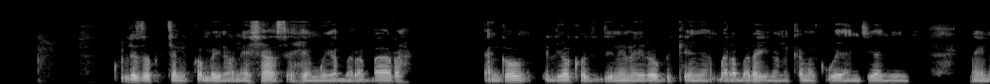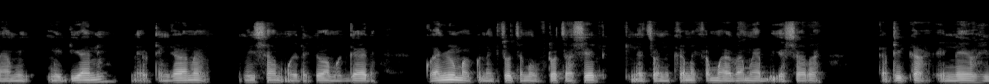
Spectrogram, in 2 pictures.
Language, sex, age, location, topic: Swahili, male, 18-24, Nairobi, government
